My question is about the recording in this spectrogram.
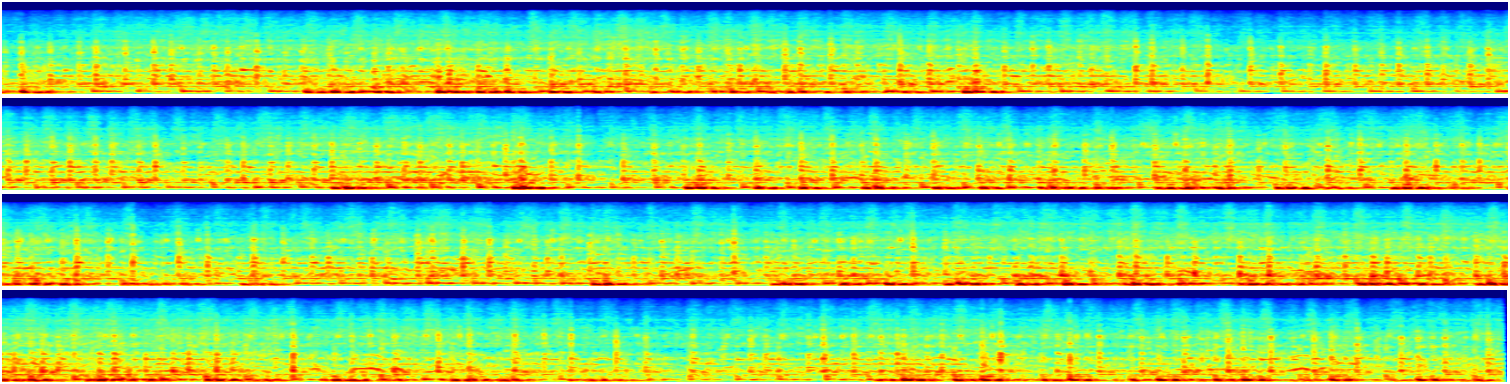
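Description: Live traditional Ugandan drum music: large hand drums beaten in a fast, continuous rhythm, with wooden knocking percussion and sustained tones over it.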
